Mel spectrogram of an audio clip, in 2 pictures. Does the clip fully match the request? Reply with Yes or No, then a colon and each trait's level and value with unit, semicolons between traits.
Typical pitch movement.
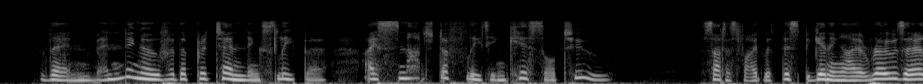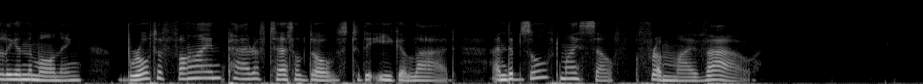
Yes: average, 4.7 semitones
